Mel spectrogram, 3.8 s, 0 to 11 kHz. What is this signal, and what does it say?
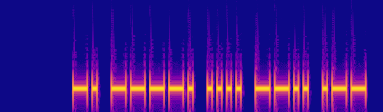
Morse code, heard as a keyed tone, about 25 wpm, 700 Hz. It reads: N9HZW
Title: USA Call Signs - 5 Characters - 25wpm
